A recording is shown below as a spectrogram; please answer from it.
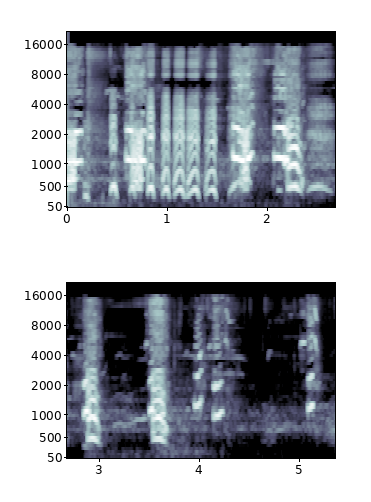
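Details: Coonhound pups from a kennel near Kingston, Ontario, Canada, Blueticks, Redbones and Black and tans, give a rapid run of short, arched yips about five per second, then spaced single yelps and barks fading out.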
